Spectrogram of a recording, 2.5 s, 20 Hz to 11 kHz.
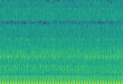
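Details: GENERAC 750-watt generator after final mixer adjustments: it runs at a steady, even speed with a smooth buzzing drone and no longer surges. Voltage still cannot be brought any lower.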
